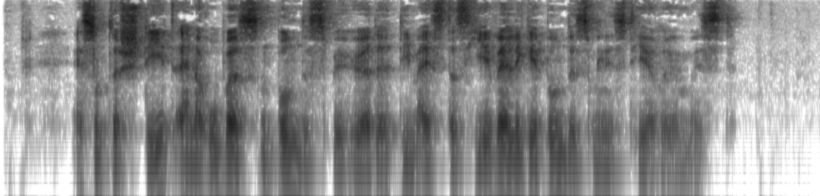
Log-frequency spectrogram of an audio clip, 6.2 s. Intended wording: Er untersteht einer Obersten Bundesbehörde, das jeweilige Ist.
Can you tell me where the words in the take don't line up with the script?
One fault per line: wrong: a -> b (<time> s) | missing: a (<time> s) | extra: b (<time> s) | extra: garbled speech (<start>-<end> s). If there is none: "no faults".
wrong: Er -> Es (0.6 s)
extra: die meist (2.9 s)
extra: Bundesministerium (4.0 s)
